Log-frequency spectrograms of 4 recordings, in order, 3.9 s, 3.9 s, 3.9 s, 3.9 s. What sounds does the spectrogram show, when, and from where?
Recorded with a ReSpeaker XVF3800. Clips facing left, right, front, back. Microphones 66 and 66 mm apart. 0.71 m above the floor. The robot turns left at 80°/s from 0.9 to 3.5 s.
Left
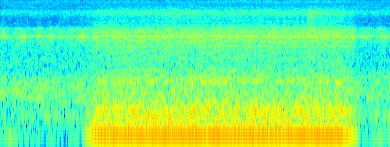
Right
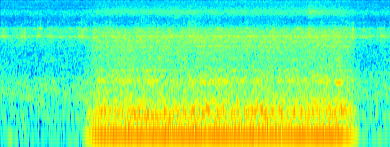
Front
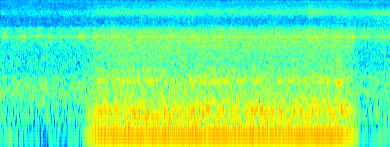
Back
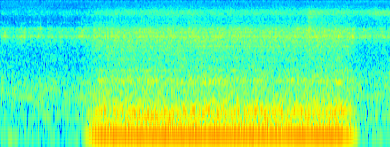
Only background noise.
